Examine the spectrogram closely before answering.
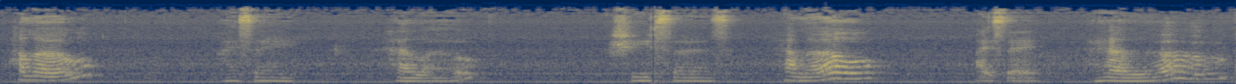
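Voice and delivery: low, very soft, hesitant hellos; tentative hush. Retold or imitated. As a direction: say it barely daring to hope. First call with birth mother.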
